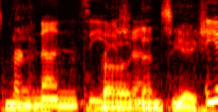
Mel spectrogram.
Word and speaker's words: pronunciation: Well, another common mispronounced word is actually the word pronunciation. – Pronunciation. – Yeah, because they're saying pronouncing, but there's no noun sound in there. It's pronunciation.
